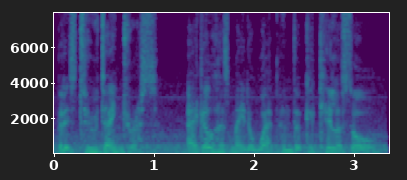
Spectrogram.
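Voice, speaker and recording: Young male lead played by an actor, sincere and resolute, lighter higher pitch, game cutscene, noisy backdrop. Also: fast, lightly acted. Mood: urgent, resolute. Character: earnest, polite, determined young male hero. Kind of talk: video game cutscene voice acting.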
